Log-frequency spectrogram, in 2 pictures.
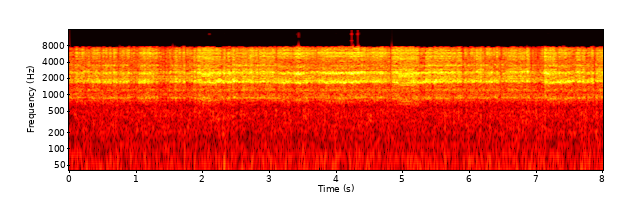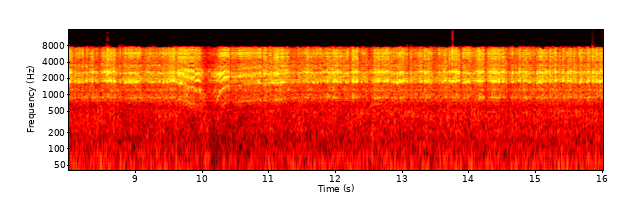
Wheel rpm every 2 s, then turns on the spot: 230, 230, 230, 230, 220, 150, 230, 230.
none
